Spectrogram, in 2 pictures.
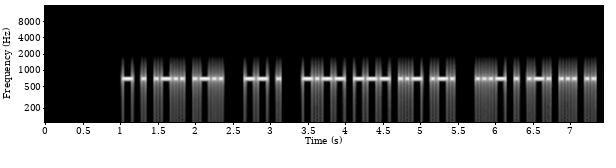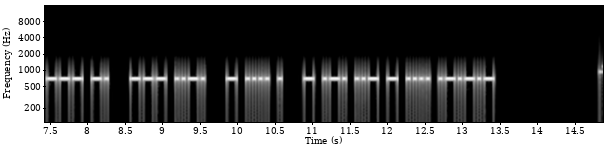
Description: Morse code, heard as a keyed tone, about 28 wpm, 700 Hz. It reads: TELL ME YOUR VERSION OF THE TRUTH.
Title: Sentences from Top 1400 Words 28wpm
